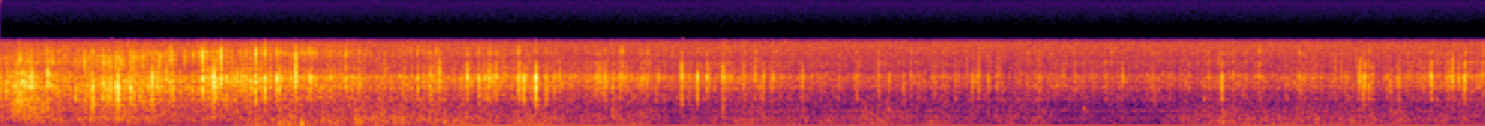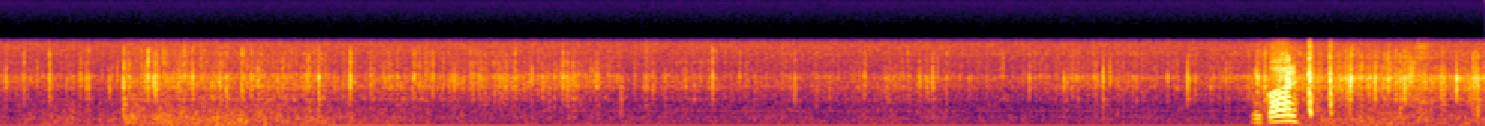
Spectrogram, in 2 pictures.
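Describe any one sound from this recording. Bicycle tyres roll and crunch over a gravel track.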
